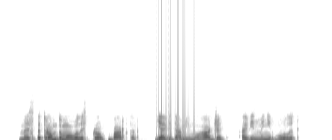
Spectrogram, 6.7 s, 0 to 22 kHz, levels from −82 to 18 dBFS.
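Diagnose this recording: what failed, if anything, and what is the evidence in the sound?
The fault sits in the driver and buffer stage. Processor overload crackle tears through the speech from 3.13 to 3.89 s, right after "домовились про бартер". A run of short buffers, a few milliseconds each, missed their deadlines. Each replayed stale audio with hard edges, heard together as gritty crackle.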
